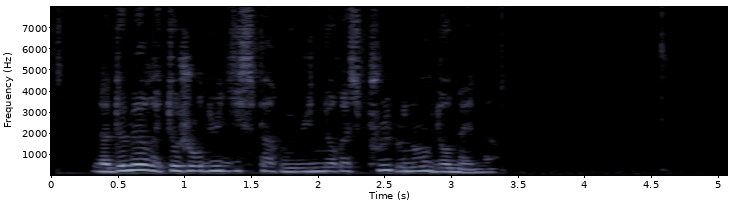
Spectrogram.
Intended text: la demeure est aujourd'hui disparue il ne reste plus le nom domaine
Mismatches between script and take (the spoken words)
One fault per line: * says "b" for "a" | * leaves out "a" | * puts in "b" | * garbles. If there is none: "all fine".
all fine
